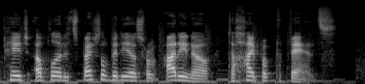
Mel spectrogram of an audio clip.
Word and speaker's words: Arino: we talked about in the ds game arino was pronounced areno arena arena arena burrito arena yeah it's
